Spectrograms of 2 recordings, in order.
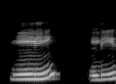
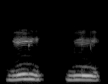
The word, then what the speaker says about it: gli: Este es un sonido nasal. Va a depender también de qué parte de Italia. Algunos lo pronuncian como li, li, solamente li. Otros pronuncian igual, tal como lo ves, gli, pero es sonido nasal, gli, gli.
